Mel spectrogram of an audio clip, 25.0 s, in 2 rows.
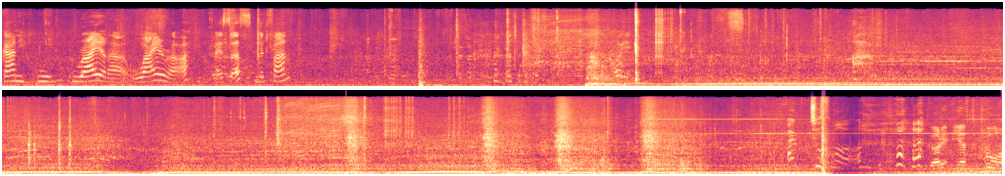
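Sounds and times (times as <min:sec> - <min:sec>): car engine at low revs: 0:07.2 - 0:21.2.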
